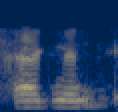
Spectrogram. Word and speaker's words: Hagman: Sure, my name is Kurt, C-U-R-T, last name is Hagman, H-A-G-M-A-N.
